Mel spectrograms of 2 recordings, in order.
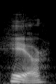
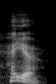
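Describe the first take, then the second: First: The vowel is a single, plain sound. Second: The vowel glides into a drawn-out diphthong. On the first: "which is one syllable" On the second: "if you come from Tennessee ... You tend to put this diphthong sound"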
